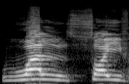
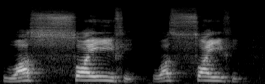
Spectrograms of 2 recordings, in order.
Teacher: On n'ajoute pas un soukoun. Donc, on lit directement, on colle directement le wa et le so.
